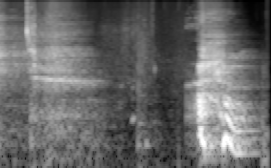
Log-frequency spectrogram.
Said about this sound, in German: Kurz husten, Entschuldigung.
